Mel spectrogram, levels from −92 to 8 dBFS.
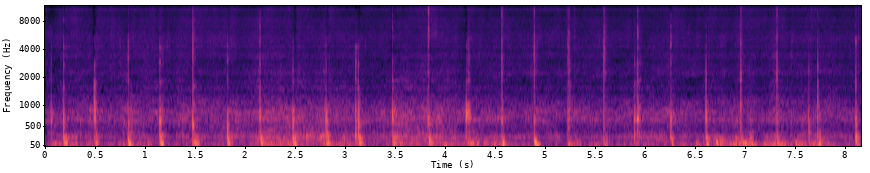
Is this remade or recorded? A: remade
